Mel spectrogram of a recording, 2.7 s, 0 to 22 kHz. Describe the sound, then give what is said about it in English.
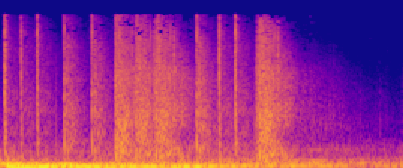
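A rapid burst of machine gun fire from an armed vehicle, a dozen or so sharp shots in quick irregular succession, loud and booming, then trailing off into a fading echo. “I heard a shot from one of the vehicles, and I guess that it came from an MG 42.”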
